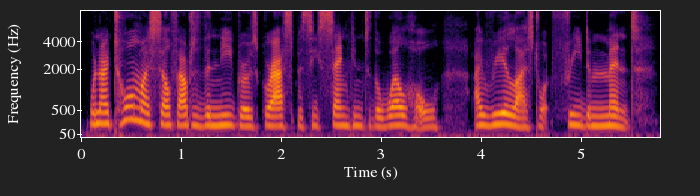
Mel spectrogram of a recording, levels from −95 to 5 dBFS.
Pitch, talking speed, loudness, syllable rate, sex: 185 Hz, 215 wpm, -23 LUFS, 5.2 syllables/s, female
